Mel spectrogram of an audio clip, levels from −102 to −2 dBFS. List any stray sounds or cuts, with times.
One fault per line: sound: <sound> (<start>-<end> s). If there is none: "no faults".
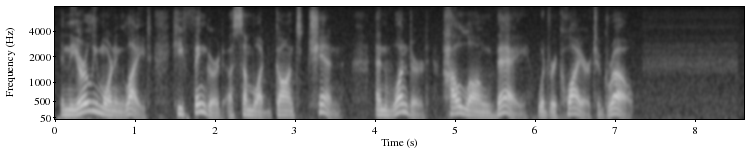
no faults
